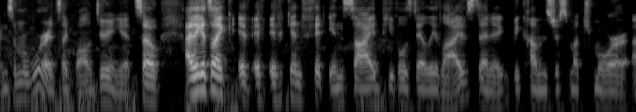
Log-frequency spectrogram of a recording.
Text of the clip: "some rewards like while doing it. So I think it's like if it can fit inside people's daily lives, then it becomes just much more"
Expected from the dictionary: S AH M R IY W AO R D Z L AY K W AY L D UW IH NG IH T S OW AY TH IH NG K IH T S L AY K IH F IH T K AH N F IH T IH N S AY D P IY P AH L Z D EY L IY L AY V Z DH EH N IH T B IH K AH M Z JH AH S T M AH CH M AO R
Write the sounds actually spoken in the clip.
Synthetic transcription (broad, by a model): S AH M R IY W AO R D S L AY K W AY L D UW IH NG IH T S OW AY TH IH NG K IH T S L AY K IH F IH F K AH N F IH T IH N S AY D P IY P L Z D EY L IY L AY V Z DH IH N IH T B IH K AH M Z JH AH S T M AH CH M AO R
